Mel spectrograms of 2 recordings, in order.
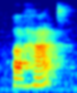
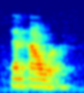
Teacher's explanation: hat begins with a consonant sound, h, but hour begins with a vowel sound because the H is silent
